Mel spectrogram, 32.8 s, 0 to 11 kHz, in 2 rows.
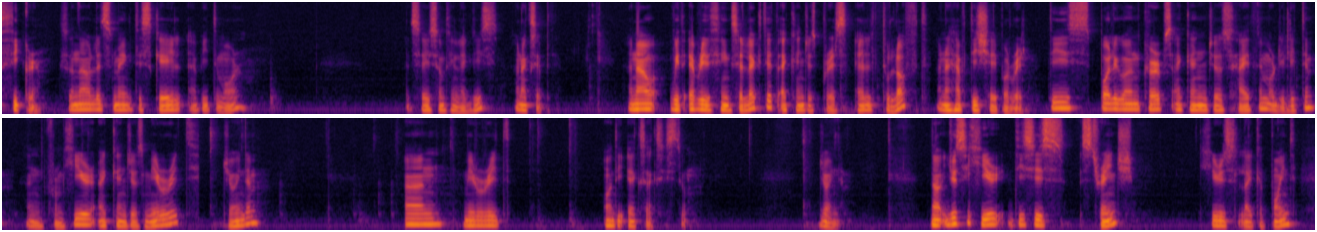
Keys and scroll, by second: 10.4 l, 12.9 4, 15.3 h, 17.0 alt+x, 17.4 alt+x, 18.6-19.5 typing, 21.9 alt+x, 22.8-24.0 typing, 26.4 j, 29.6 shift+h.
